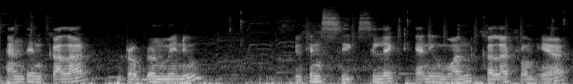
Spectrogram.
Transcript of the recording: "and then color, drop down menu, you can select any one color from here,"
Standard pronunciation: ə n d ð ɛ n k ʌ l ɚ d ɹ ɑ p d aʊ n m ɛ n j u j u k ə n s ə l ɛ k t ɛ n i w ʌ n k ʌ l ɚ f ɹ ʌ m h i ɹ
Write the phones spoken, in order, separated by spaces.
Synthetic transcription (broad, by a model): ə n d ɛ n k ʌ l ɚ d ɹ ɑ p d aʊ n m ɛ n j u j u k ə n s ə l ɛ k t ɛ n i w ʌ n k ʌ l ɚ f ɹ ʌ m h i ɹ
